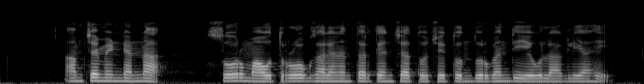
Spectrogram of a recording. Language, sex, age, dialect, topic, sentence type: Marathi, male, 18-24, Standard Marathi, agriculture, statement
